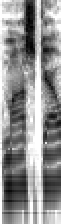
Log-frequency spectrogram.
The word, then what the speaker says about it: Moscow: I were both out there we were in Moscow pronounced Moscow I'm not messing that up I said Moscow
